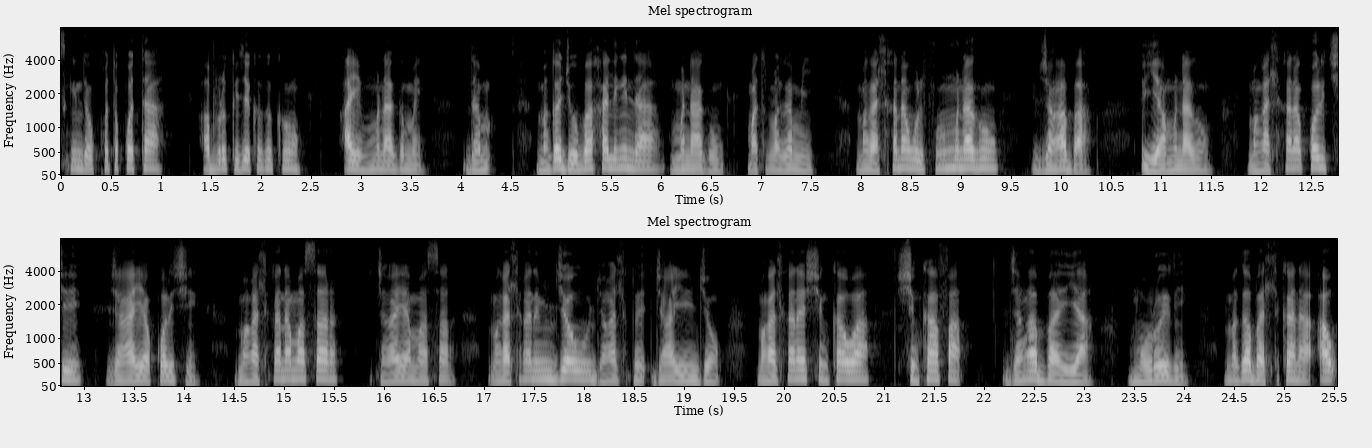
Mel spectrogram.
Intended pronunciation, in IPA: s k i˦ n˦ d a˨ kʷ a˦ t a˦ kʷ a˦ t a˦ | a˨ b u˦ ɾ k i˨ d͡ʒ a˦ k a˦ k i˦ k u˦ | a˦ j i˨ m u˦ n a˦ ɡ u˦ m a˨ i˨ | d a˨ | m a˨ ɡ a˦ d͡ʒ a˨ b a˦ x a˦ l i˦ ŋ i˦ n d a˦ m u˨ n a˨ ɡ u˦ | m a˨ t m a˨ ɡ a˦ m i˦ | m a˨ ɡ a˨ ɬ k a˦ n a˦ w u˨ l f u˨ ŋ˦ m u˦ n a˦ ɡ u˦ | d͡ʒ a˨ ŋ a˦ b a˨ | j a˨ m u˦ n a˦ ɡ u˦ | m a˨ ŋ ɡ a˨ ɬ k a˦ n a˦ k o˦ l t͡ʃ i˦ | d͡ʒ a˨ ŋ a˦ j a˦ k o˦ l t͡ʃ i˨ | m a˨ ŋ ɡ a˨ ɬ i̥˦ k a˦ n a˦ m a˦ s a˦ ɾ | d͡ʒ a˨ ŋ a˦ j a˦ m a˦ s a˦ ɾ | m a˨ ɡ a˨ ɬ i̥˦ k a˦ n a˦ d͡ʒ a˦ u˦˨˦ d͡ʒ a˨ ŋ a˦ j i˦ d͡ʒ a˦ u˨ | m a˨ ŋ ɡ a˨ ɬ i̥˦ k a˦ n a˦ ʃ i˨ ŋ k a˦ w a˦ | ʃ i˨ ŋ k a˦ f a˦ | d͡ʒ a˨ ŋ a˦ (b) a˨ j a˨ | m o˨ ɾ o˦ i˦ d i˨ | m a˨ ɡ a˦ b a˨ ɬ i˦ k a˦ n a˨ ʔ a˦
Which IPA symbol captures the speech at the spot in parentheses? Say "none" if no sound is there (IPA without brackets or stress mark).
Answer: b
